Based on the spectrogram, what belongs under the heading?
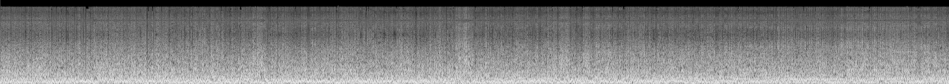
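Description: Enduro motorcycle engine running steadily under way on a gravel track, loud and distorted, mixed with wind buffeting the microphone.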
